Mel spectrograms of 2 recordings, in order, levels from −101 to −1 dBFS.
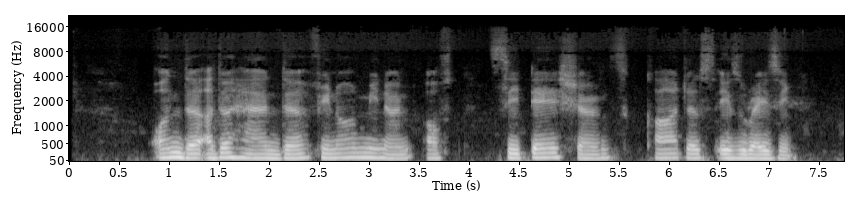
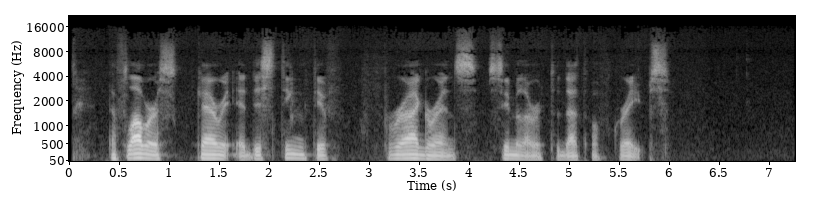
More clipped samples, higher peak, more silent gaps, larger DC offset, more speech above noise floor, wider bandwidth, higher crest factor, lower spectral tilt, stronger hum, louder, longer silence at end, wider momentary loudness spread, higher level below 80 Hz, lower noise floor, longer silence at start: neither; about the same, -6 dBFS vs -4 dBFS; neither; neither; about the same, 41 dB vs 43 dB; second, 9.4 kHz vs 14.5 kHz; second, 16 dB vs 22 dB; first, -9 dB/octave vs -5.5 dB/octave; neither; first, -22 LUFS vs -26 LUFS; second, 0.5 s vs 1.3 s; about the same, 11 LU vs 12 LU; first, -50 dBFS vs -56 dBFS; second, -62 dBFS vs -69 dBFS; first, 0.85 s vs 0.4 s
